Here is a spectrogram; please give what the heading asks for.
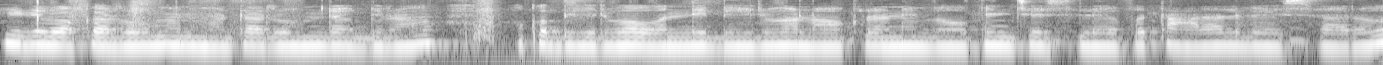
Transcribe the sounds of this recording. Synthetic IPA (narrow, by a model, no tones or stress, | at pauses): id̪iɔkɐɾuːmɐnɐmaːʈɐɾuːmd̪ɐɡːɐɾɐɔkɐbiːɾʋaʋund̪ibiːɾʋaːlɔːkɾɐnɐʋɛwɐpiɲt͡ʃeːsilɛːpoːt̪eaːɾaːluʋɛːsaːɾu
